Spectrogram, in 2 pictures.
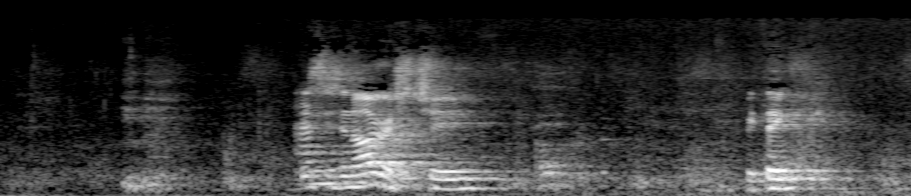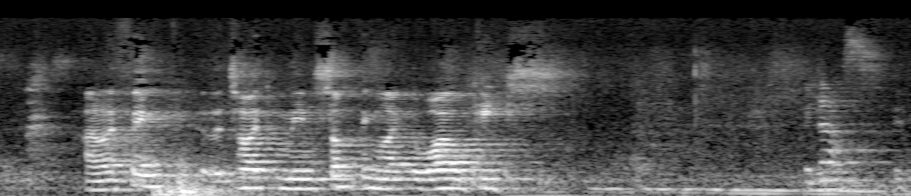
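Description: A man speaks to an audience in an echoing hall.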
